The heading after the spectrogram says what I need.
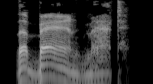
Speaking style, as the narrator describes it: Rand snapped

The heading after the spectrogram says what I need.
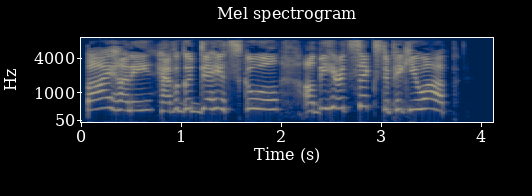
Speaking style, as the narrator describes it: She held herself back from shouting

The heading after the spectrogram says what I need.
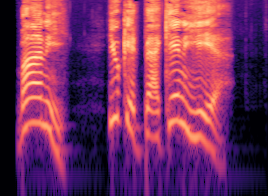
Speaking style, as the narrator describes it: said Betty, her voice shrill with fear

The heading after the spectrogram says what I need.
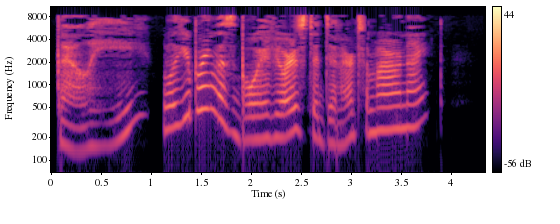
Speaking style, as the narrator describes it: Susanna asked me sweetly

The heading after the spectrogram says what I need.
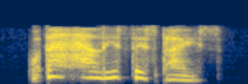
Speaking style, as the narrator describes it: I whisper to Theo

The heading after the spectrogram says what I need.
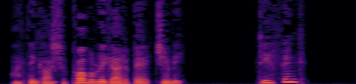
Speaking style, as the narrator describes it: I speak softly

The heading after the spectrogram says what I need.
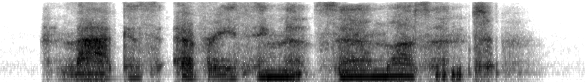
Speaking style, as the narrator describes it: I whisper aloud

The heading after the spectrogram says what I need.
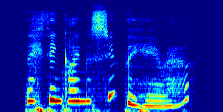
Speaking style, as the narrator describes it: Lily said softly

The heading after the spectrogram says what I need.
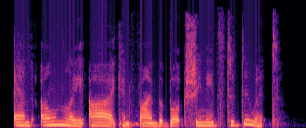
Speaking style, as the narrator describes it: I said coolly

